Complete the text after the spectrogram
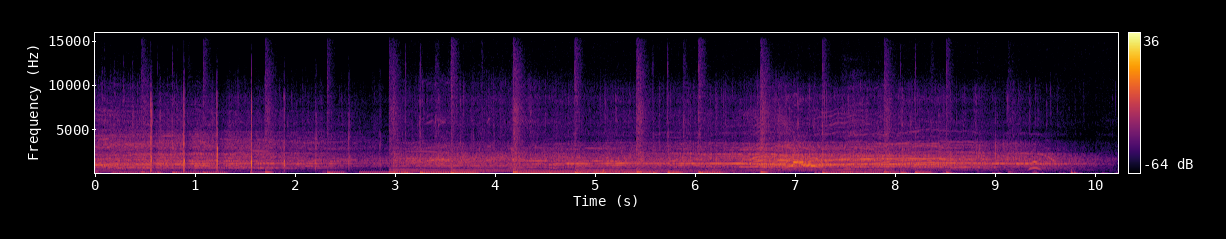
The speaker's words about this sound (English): Applaud the poet.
